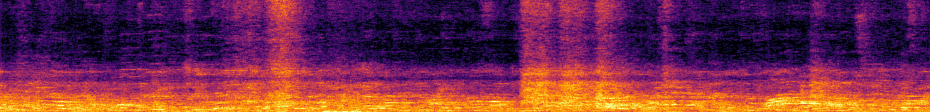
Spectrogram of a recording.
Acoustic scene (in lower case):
cafe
